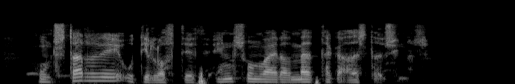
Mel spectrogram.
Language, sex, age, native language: Icelandic, male, 20-29, Icelandic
